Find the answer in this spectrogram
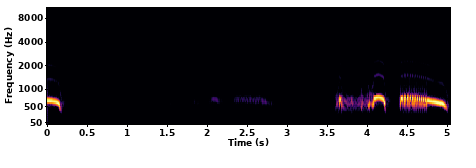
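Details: Urging and calling coos from a spotted dove, used to prepare lure birds for trapping; a short coo, faint murmurs, then a stuttering burst and a long falling coo.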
